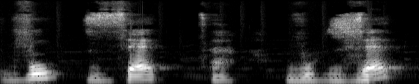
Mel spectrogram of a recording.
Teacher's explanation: The previous word ends in a consonant, and the next word ends in a vowel. Then that S gives a Z sound when you pronounce it together. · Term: liaison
